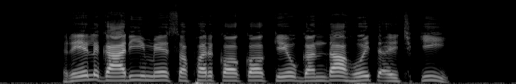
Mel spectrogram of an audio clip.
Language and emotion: Maithili, neutral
